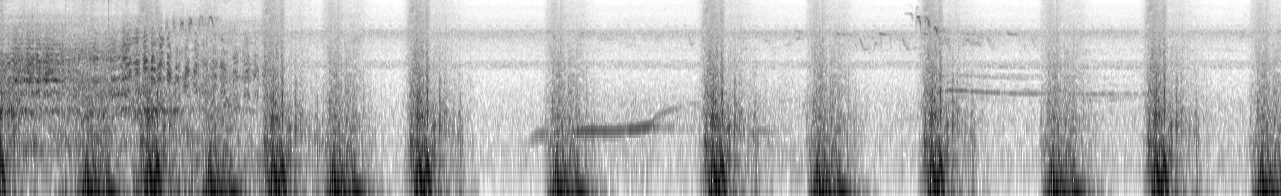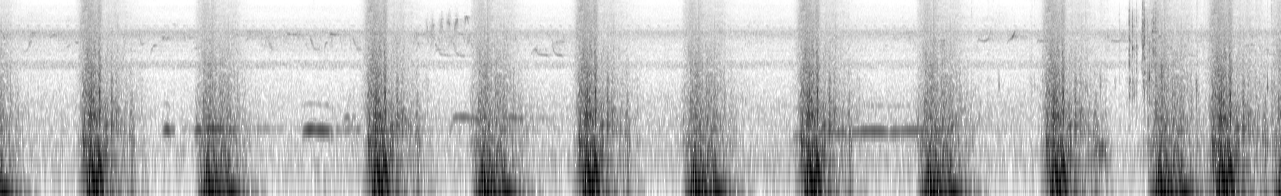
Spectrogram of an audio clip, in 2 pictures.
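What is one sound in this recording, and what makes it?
Heavy footsteps thud on the ground at a steady pace.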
